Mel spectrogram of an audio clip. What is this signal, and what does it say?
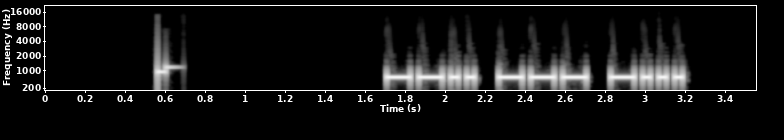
Morse code, heard as a keyed tone, about 31 wpm, 700 Hz. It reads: ZOB
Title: USA Call Sign Postfixes - 3 Letters 30wpm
